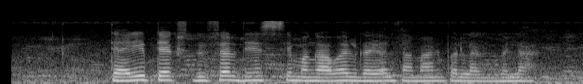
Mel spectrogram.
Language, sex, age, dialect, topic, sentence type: Bhojpuri, male, 18-24, Western, banking, statement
